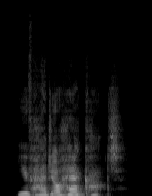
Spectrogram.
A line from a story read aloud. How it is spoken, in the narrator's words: she said quietly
